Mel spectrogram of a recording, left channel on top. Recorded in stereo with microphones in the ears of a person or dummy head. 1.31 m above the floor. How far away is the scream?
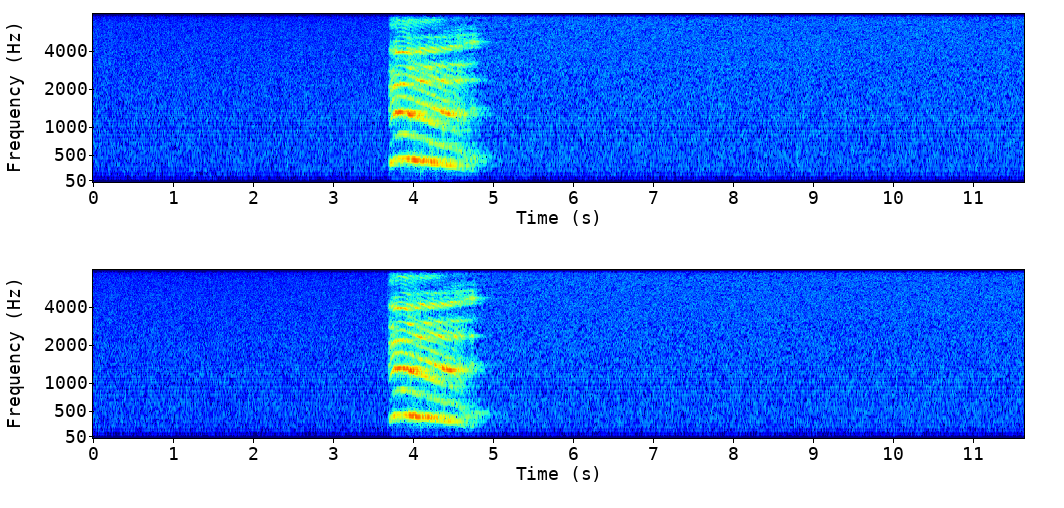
About 9 m.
